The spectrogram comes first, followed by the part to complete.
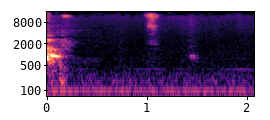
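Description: A man's voice ends a word, then a quiet pause in which a steady low electrical hum continues, with one faint, brief soft sound about a second in.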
